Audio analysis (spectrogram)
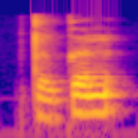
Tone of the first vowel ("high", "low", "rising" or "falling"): low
